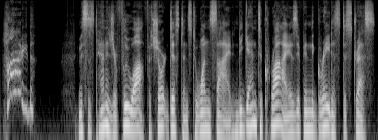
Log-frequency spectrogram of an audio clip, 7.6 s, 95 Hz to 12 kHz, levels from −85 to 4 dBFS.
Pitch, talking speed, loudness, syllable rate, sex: 125 Hz, 165 wpm, -18 LUFS, 5.4 syllables/s, male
